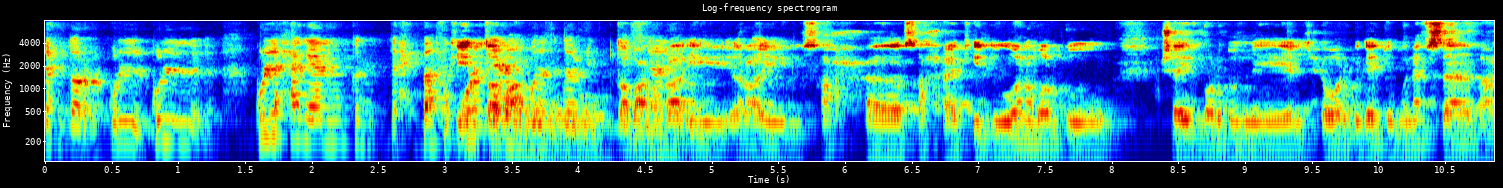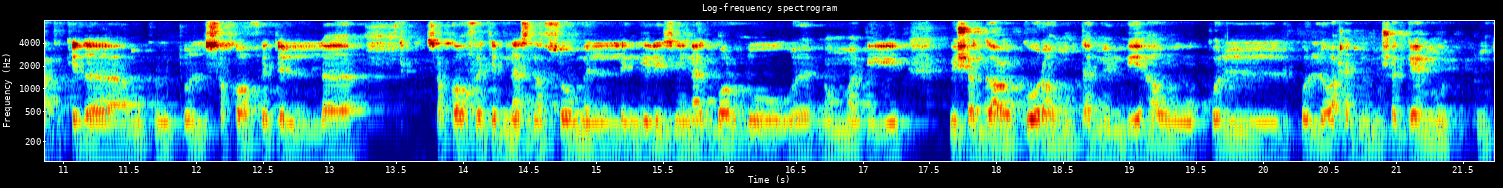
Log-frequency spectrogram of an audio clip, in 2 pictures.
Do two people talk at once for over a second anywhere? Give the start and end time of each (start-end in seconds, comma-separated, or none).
3.0-4.9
